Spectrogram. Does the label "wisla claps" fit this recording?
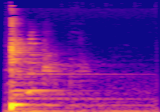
No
